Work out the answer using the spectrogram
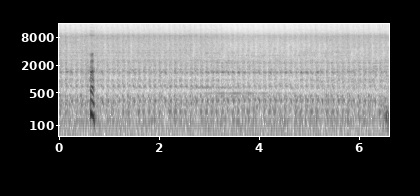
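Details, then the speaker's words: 2010 BMW 528 (N52) no-start that cranks and stops, all ignition coils unplugged: steady, even starter churning continues without firing or cutting out; continuous cranking confirms the coil/ignition hypothesis. "let me unplug all the coils see if we can get it to stop stopping and if we can get continuous cranking"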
